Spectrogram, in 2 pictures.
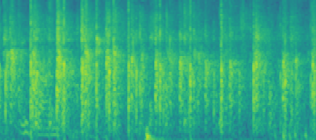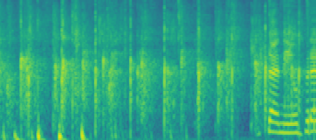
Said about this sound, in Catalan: jo com a profe estic molt orgullosa d'aquests alumnes que ho han fet avui molt bé, que ho han donat tot, han passat molts nervis, però bueno, que penso que el resultat ha sigut genial, així que un aplaudiment a tots i moltes gràcies per participar.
